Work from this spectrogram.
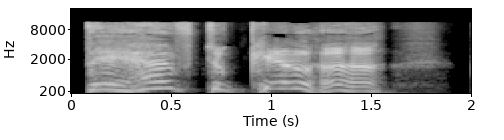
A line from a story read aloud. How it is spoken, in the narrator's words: cried Erastus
